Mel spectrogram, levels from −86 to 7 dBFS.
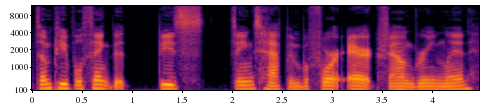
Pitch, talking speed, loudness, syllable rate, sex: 135 Hz, 145 wpm, -18 LUFS, 4.9 syllables/s, male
